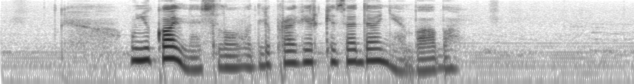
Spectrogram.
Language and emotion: Russian, sad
